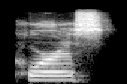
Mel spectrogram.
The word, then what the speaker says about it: chorus: they correspond with, like chorus is a CH, but it has a K sound.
